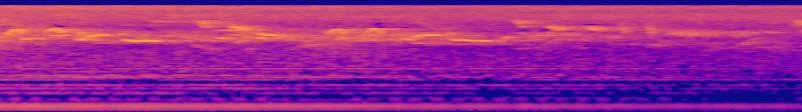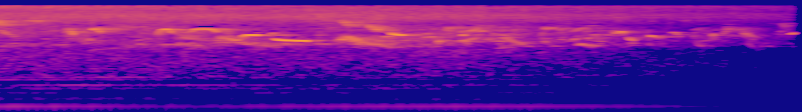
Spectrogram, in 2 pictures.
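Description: Small birds chirping rapidly, many short quick chirps, over the steady low tones of a background music track; the whole mix fades out gradually to near silence by the end.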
